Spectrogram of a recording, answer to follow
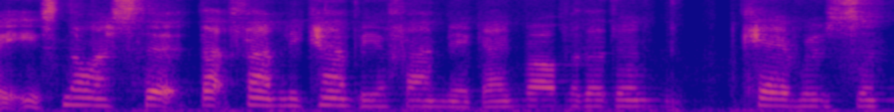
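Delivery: ordinary delivery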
